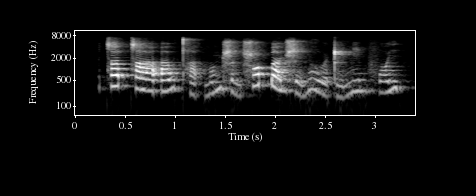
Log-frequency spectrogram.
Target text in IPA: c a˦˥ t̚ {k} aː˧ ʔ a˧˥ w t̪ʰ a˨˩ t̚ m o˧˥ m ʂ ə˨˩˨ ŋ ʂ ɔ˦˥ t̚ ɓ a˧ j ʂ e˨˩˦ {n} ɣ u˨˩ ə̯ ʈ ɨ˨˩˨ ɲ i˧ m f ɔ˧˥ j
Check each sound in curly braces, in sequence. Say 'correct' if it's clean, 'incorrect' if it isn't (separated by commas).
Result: incorrect, correct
